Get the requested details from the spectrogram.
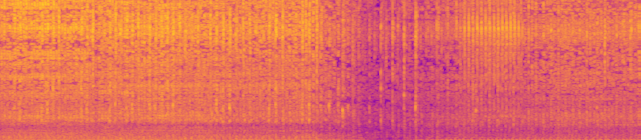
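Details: Norton Commando twin at idle with a left-side misfire: uneven, lumpy beat with a brief stumble. Carbs, ignition, plugs and cables are ruled out, no air leak was found at the manifolds or head gasket, and the left side smokes on throttle-up.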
